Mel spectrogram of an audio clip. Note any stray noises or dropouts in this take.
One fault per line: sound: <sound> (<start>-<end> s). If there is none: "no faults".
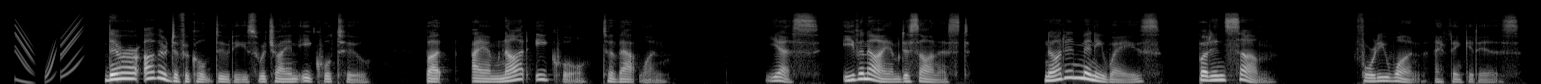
sound: chirp (0.1-0.9 s)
